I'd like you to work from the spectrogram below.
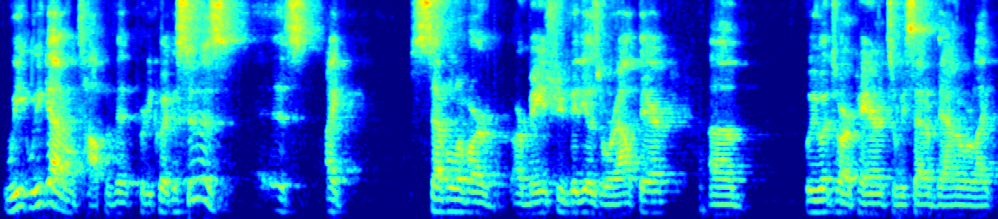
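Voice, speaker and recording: Guy guesting on an interview, kinda low voice, rambly, roomy echo. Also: animated, moderate pace, fairly bright tone. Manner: rambling, with restarts. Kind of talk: casual interview chat.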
